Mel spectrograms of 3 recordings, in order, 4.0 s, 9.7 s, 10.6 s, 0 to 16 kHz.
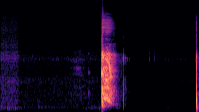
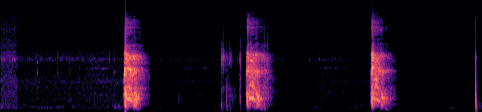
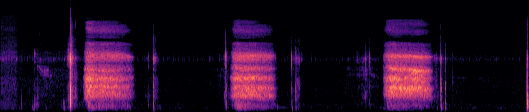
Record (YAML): cough_length: 4.0 s
cough_amplitude: 26028
cough_signal_mean_std_ratio: 0.2
three_cough_length: 9.7 s
three_cough_amplitude: 26028
three_cough_signal_mean_std_ratio: 0.24
exhalation_length: 10.6 s
exhalation_amplitude: 26027
exhalation_signal_mean_std_ratio: 0.4
survey_phase: beta (2021-08-13 to 2022-03-07)
age: 45-64
gender: Male
wearing_mask: 'No'
symptom_none: true
smoker_status: Never smoked
respiratory_condition_asthma: false
respiratory_condition_other: false
recruitment_source: REACT
submission_delay: 3 days
covid_test_result: Negative
covid_test_method: RT-qPCR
